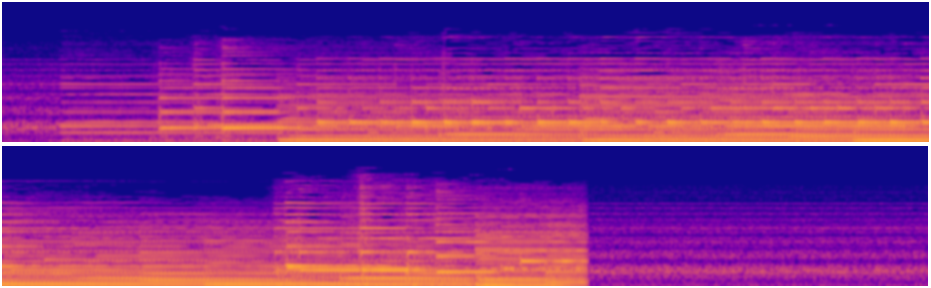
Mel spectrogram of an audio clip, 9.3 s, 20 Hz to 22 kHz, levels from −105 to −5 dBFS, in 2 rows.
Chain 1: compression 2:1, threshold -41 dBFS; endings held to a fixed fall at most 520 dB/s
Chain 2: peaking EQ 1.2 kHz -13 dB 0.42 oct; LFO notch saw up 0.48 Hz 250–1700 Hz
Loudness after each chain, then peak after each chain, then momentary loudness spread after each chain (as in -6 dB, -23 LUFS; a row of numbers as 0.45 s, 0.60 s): -38.5 LUFS, -31.5 LUFS; -24.5 dBFS, -16.5 dBFS; 18 LU, 11 LU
